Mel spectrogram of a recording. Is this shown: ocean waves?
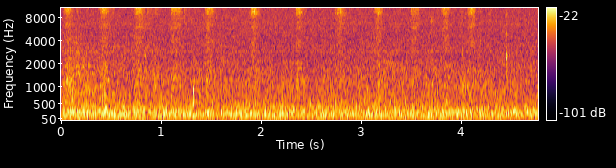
no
